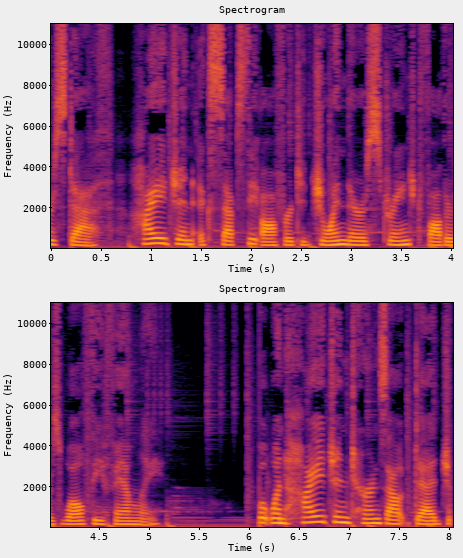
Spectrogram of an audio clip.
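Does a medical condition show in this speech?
No.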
